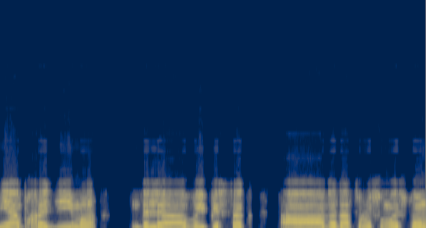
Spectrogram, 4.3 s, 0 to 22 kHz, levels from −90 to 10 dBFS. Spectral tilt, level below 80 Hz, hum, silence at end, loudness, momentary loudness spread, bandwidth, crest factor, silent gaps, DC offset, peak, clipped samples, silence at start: -8 dB/octave; -66 dBFS; none; 0 s; -16 LUFS; 8 LU; 5 kHz; 14 dB; none; under 0.1%; -2 dBFS; under 0.1%; 0 s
